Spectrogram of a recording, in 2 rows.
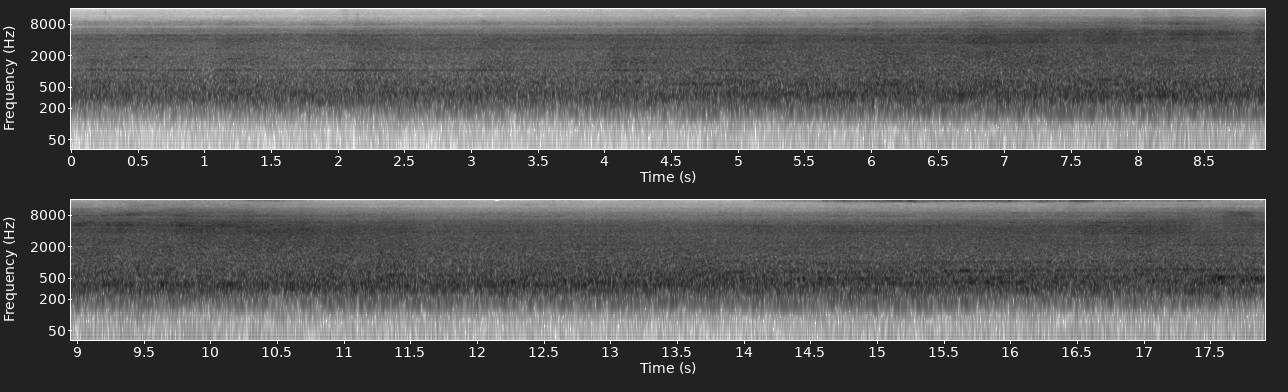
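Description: A 500 series Shinkansen train pulling out of the platform: a steady rushing, jet-like noise of its running gear and motors that slowly grows louder as it gathers speed.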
